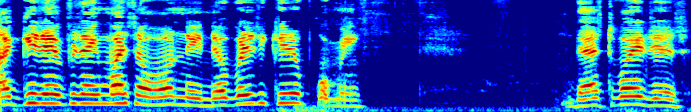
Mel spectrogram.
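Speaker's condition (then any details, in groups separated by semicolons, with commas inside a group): Traumatic brain injury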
